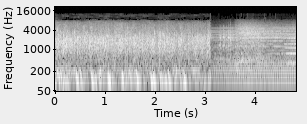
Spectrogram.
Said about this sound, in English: You can applaud, that's perfect. Sure, go ahead.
